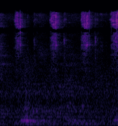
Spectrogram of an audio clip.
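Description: Scissors cutting through folded cotton fabric: a few quiet, crisp snips of the blades spread through the moment.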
